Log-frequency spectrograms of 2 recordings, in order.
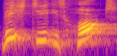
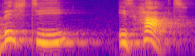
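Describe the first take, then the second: First: British "hot", short rounded O, pitched up; British RP demo with rounded "hot"; British accent. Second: American "hot" drawn open to "haht"; slow General American demo of "hot"; American accent. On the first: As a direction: say "hot" as in British RP, louder and higher. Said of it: "is typical British accent". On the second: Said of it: "typical American accent". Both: Shown as a demonstration.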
